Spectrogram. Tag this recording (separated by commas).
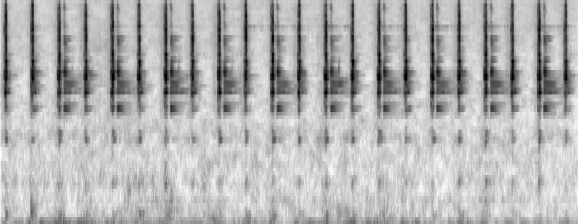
Clock, Mechanisms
